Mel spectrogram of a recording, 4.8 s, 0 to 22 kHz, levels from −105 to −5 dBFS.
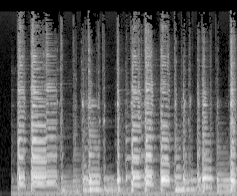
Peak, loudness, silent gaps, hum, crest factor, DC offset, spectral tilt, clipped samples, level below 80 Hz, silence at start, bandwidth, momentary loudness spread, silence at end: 0 dBFS; -21 LUFS; none; none; 20 dB; under 0.1%; -4.5 dB/octave; under 0.1%; -40 dBFS; 0.25 s; 17 kHz; 11 LU; 0 s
